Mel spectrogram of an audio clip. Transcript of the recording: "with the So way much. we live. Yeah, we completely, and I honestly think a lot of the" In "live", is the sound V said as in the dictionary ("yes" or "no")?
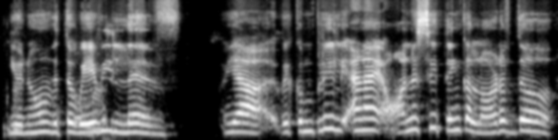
yes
